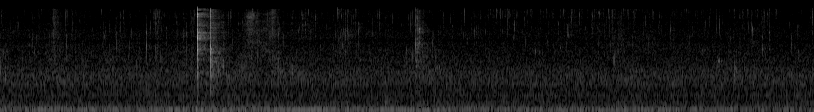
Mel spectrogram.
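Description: Metal fork and spoon clinking against a glass bowl of instant noodles: two sharp clinks close together about two seconds in and a lighter one about four seconds in, between faint wet eating sounds of noodles being slurped and chewed.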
